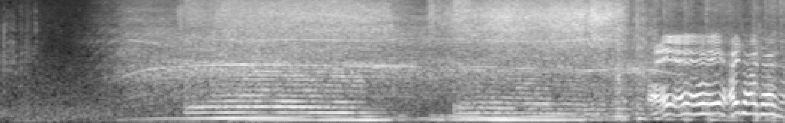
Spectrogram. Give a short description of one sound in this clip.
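An electric sander whirs loudly.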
